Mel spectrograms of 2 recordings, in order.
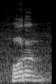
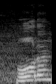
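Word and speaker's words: foreign: अब है अगर किसी वर्ड में जी के तुरंत बाद एन आए तो जी साइलेंट रहेगा। जैसे इसके बीच में आप देखो इसको एफ ओ आर ई आई जी एन जी के बाद जी के बाद फौरन एन आ गया तो यहां पर जी साइलेंट रहेगा और इसको हम फॉरेन नहीं बोलेंगे इसको हम बोलेंगे फॉरेन फॉरेन माना विदेश अब इसी प्रकार इसको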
